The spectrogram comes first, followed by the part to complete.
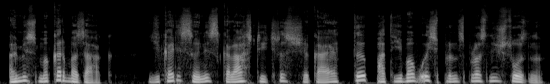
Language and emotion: Kashmiri, fearful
